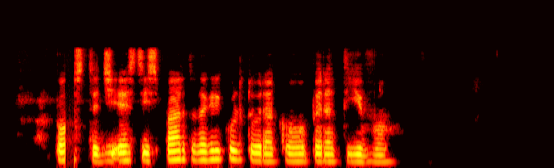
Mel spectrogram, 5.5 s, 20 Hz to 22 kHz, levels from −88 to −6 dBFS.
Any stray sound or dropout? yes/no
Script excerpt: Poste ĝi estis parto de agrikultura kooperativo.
yes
